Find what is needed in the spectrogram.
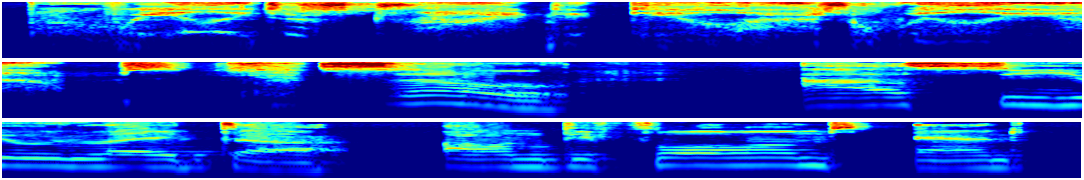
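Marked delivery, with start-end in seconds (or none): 0.1-3.2 secret whispered aside. Acted. Caller on voicemail whispering the real plan. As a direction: whisper it like a conspiracy. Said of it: "whispered aside in voicemail".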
